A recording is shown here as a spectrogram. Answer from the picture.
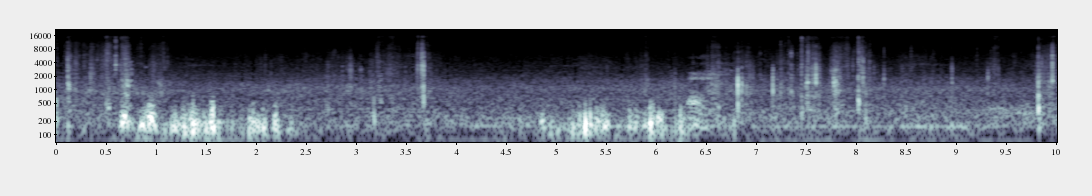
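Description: Climbing rope rustling and scuffing as a magnet on the end of it is hauled in by hand, with boots shifting on concrete. A few sharp clicks come in the middle and later on.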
